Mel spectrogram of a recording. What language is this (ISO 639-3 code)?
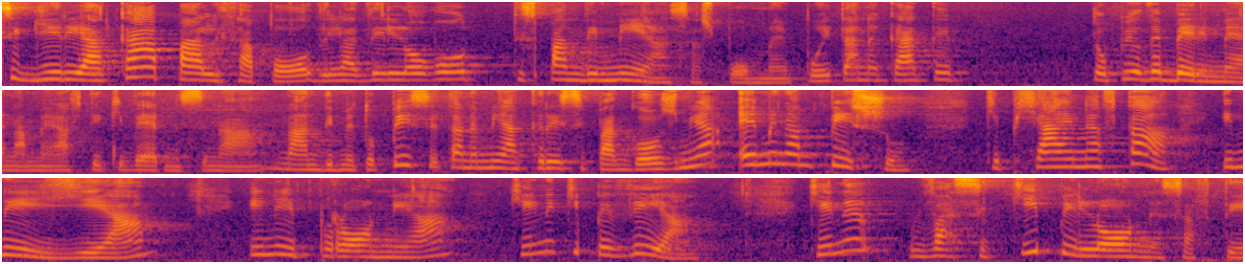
ell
